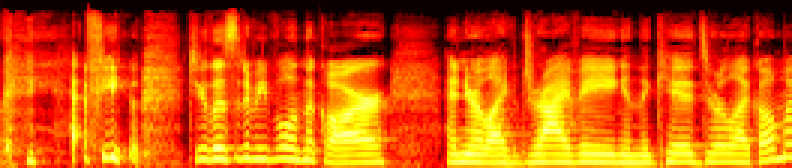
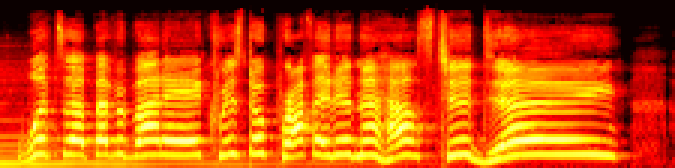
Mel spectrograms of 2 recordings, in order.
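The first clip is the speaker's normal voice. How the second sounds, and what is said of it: Mock radio DJ voice. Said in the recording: “I was living out this weird radio DJ fantasy ... I don't think that that's my radio DJ voice.”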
